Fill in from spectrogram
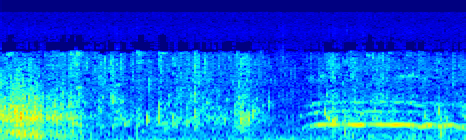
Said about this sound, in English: Well, we're in luck. There's water here. It's running water, too. Good and cold.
